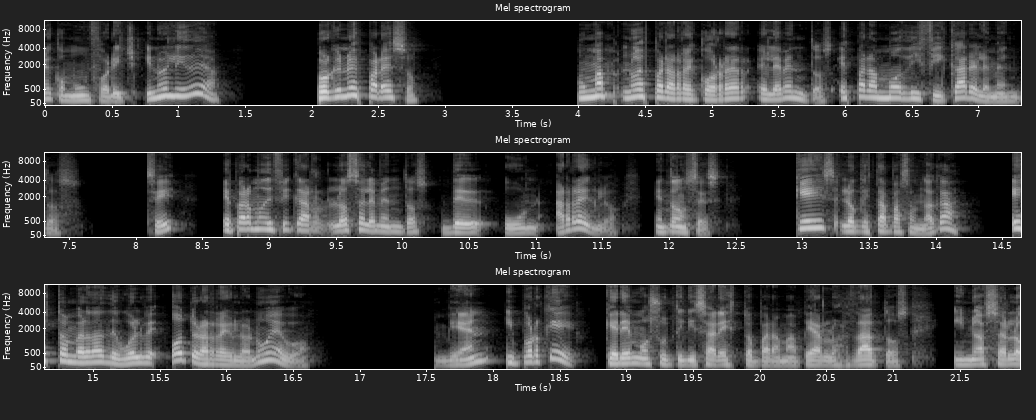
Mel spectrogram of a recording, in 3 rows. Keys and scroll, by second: 12.0 Escape, 12.3-13.8 typing, 15.4 u, 18.1 d, 18.4 Escape, 19.7 shift+v, 20.1 Escape, 20.7 j.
